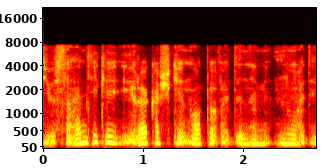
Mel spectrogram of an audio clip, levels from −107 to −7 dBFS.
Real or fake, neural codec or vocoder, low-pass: fake; vocoder, 22.05 kHz, 80 mel bands, HiFi-GAN; 7.2 kHz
